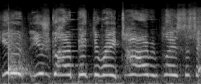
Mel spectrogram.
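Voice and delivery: high, strained crying yell; crying scream. Retold or imitated. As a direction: yell it high through tears. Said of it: "start crying and screaming".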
